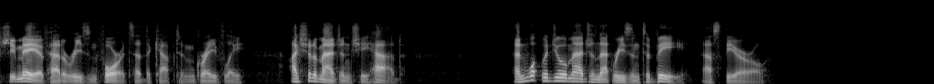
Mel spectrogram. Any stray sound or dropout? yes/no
no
